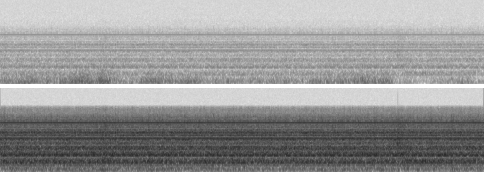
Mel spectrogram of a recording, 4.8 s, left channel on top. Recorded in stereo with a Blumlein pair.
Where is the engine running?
45° right.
